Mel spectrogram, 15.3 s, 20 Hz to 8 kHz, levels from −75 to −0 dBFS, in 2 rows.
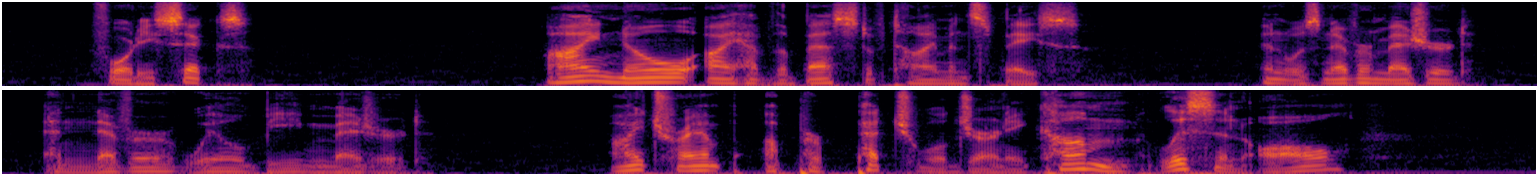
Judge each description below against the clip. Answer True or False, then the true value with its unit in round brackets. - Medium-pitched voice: False (90 Hz)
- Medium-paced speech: False (110 wpm)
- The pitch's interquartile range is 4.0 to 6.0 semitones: True (5.5 semitones)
